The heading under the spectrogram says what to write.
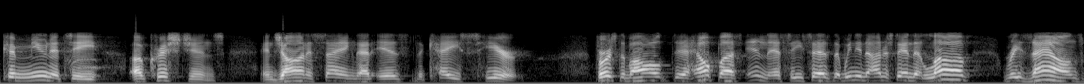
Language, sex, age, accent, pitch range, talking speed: English, male, 40-59, American, 165-215 Hz, 165 wpm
